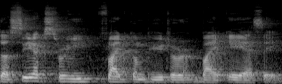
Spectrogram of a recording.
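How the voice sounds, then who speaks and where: Audible room echo surrounds a man speaking at medium pitch with ordinary pitch variation. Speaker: tech reviewer and student pilot. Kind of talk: unboxing review. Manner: casual, chatty.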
